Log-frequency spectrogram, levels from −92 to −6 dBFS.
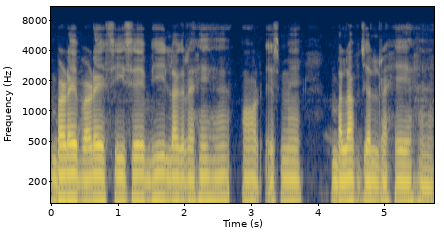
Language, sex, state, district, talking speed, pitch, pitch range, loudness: Hindi, male, Chhattisgarh, Sukma, 135 wpm, 105 Hz, 100-110 Hz, -21 LUFS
